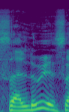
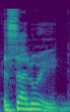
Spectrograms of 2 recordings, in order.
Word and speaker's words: Saarlouis: Also nicht Saarlouis, aber. Sondern Saarlouis. Mit einem stummen S quasi.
